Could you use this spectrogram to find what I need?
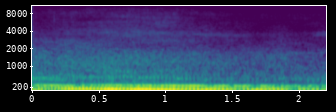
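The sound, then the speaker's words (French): A small motorcycle passes by with a steady low engine drone. The drone swells slightly, then eases off toward the end, and no voices are heard. “Petite moto qui passe, rigolo.”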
